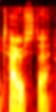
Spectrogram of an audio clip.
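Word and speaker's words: Towcester: it's like uh toaster it's spelled toe sister but it is actually toaster we're cracking we're cracking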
